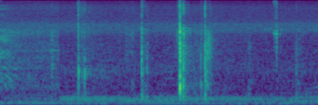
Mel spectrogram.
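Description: A tennis ball is struck by a racket.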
